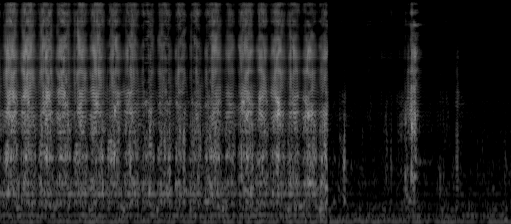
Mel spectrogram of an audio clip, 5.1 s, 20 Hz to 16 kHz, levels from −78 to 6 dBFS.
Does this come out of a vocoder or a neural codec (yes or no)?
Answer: yes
